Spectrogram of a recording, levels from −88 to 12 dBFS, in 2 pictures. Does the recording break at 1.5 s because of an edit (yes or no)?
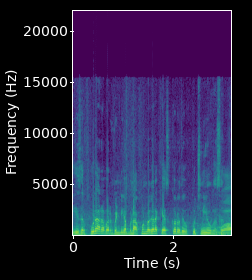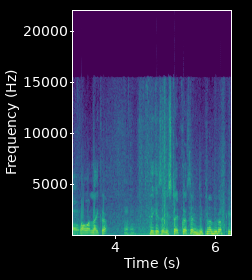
no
